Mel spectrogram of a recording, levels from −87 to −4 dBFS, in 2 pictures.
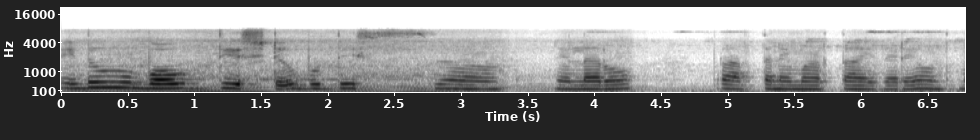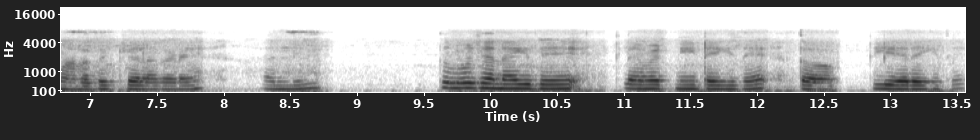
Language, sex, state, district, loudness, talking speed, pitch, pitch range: Kannada, female, Karnataka, Chamarajanagar, -22 LUFS, 75 wpm, 185 Hz, 175-200 Hz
